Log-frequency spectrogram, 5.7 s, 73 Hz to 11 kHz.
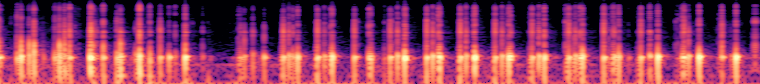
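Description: A plastic tube is tapped quickly with the fingertips, giving rapid, irregular, dry taps with a short hollow tone around 370 Hz. A steady low hum sits underneath the tapping.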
